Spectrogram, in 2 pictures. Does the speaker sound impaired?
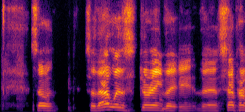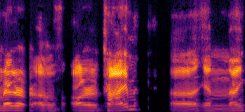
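Yes: aphasia after stroke; aphasia caused by stroke; about 5 years since stroke; trouble with certain topics, numbers, pronouncing some words, knows what to say but slow.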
